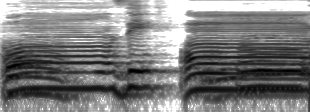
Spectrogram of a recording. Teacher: জা আসার কারণে উন থেকে উম জি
